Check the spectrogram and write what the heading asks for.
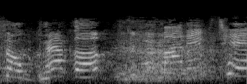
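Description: Only speech: a young female voice talking quickly.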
